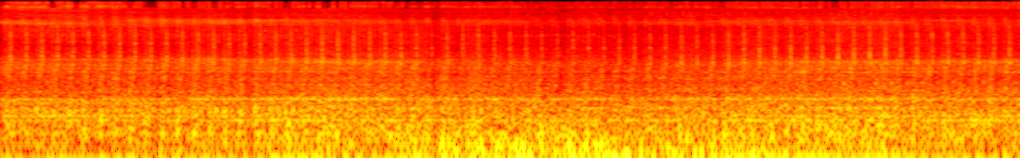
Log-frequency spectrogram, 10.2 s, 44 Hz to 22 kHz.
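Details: Jeep YJ 4.0 idling: a light, fast, fairly steady ticking rides over the low rumble. Owner doubts it is a lifter; source not identified.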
